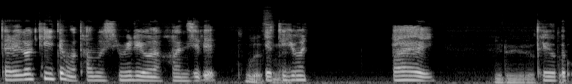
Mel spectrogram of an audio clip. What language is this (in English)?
Japanese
